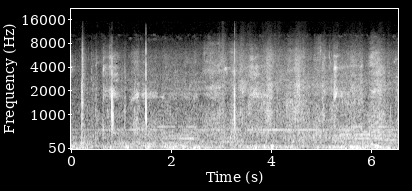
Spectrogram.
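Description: Faint, distant train horn: a few steady tones held low under the outdoor background, with a few sharp clicks in the first few seconds.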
